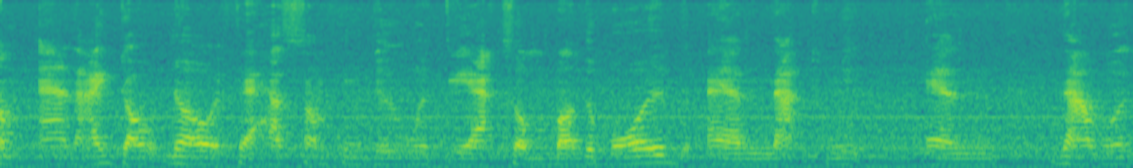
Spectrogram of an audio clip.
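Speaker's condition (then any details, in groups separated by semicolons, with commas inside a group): Cerebral palsy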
